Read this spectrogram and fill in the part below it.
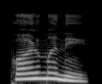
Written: ಪಾಳುಮನೆ

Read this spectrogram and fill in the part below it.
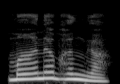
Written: ಮಾನಭಂಗ

